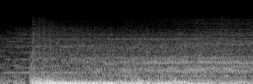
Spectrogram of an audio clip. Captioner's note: sound of Bullet Time triggering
